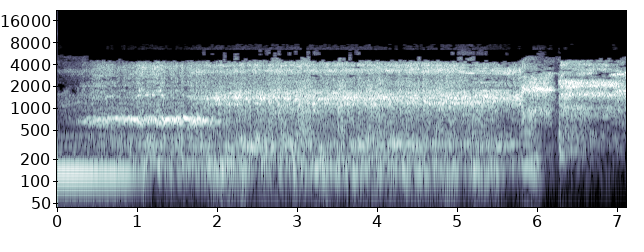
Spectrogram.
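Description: A loud, sustained roar of a car engine with screeching tyres grinds on for several seconds as the car skids on a curve, then a sudden harsh jolt and clatter near the end as it crashes.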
